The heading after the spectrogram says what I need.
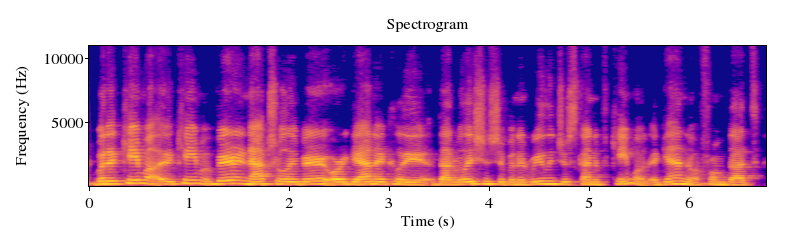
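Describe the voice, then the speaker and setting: A chatty woman from Russia, a company co-founder, speaks casually in an interview. She fills her talk with "you know" asides and keeps circling back to repeat herself. Her pitch is middling for a woman. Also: steady tone, a little fast.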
